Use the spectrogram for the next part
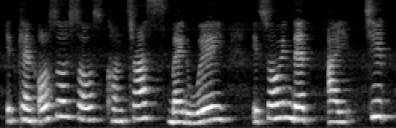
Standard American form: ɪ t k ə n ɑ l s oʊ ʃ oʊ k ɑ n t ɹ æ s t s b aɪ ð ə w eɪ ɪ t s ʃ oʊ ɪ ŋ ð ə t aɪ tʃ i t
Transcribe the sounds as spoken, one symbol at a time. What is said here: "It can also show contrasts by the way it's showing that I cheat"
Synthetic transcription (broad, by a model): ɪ t k ə n ɑ l s oʊ s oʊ k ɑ n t ɹ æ s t b aɪ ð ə w eɪ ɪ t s ʃ oʊ ɪ ŋ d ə t aɪ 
